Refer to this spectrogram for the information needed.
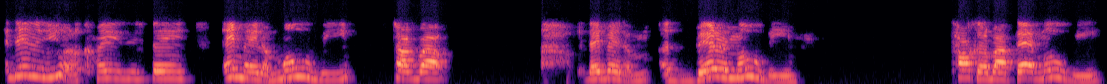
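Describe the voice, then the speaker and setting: A man with a notably high voice chats casually as a podcast co-host. He rants and tells stories in slangy, exclamatory bursts. The recording is a bit dull and lo-fi. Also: lively intonation, slow pace, long pauses. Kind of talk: casual chat, storytelling and ranting.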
